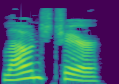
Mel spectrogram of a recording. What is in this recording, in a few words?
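"lounge chair", British English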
